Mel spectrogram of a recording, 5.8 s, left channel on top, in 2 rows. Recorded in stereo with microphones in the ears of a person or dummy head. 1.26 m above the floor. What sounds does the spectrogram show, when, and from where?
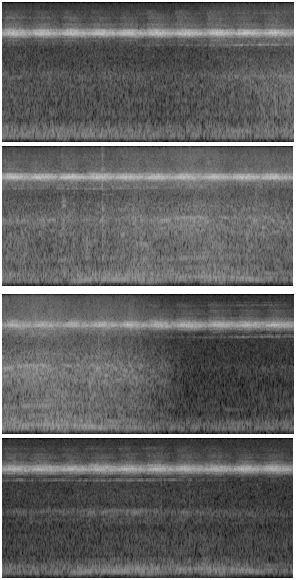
0.0 s an insect: 70° left (ahead or behind), 2.5 m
